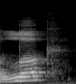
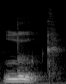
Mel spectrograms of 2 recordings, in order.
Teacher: Look has our U vowel and Luke has our tense u vowel.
